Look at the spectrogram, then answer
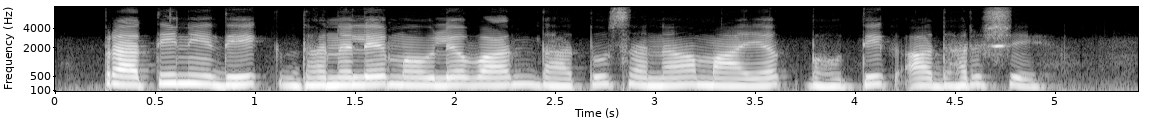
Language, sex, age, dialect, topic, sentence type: Marathi, female, 31-35, Northern Konkan, banking, statement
